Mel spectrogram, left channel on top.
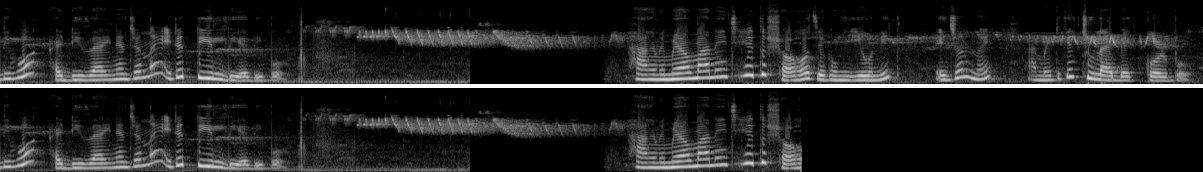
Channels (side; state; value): right; drops out; at 8.1 s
